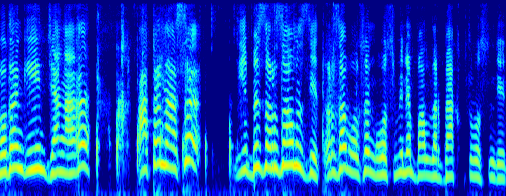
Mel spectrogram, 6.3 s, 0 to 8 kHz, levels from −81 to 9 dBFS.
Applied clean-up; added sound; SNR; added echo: neural mask model Resemble Enhance denoiser.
